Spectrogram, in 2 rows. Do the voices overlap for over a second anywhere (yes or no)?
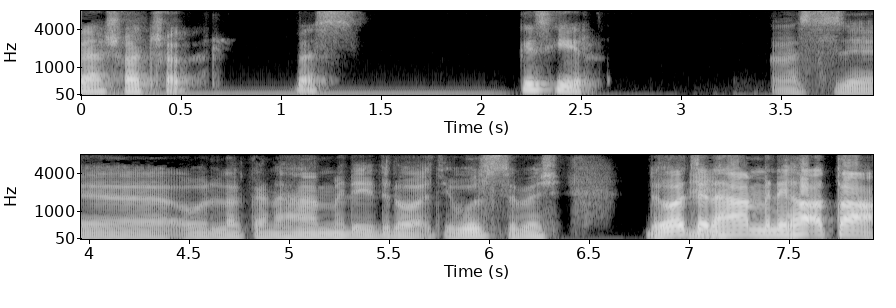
no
